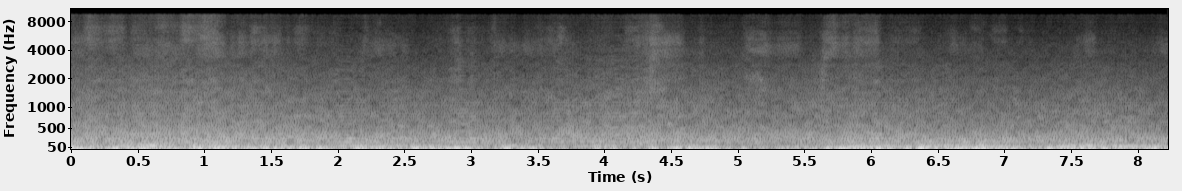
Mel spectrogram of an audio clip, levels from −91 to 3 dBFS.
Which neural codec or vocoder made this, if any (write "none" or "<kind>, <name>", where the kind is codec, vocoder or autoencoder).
vocoder, WaveNeXt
